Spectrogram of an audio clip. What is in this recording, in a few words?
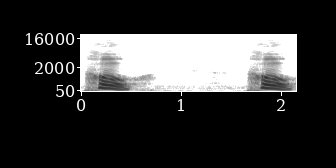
"hvo", Muscogee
